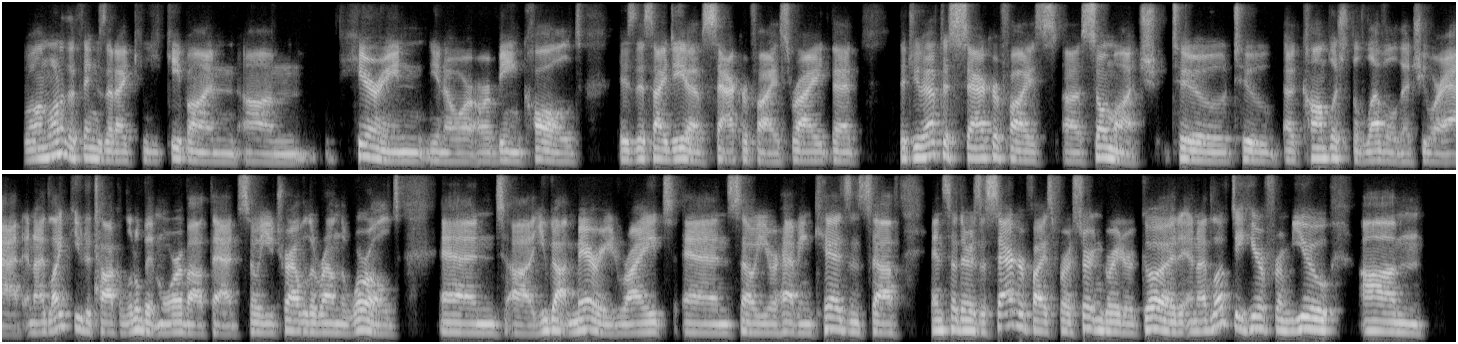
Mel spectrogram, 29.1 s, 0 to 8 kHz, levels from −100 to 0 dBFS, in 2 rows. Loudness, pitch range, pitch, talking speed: -23 LUFS, 110-140 Hz, 120 Hz, 190 wpm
